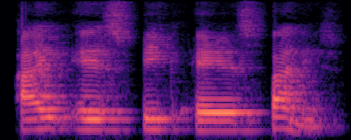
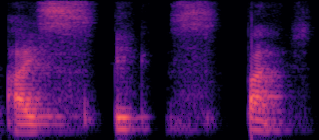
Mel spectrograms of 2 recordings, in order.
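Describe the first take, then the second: First: I speak Spanish with an extra E before speak, slowly; the wrong Spanish-style espeak; wrong added E. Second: I speak Spanish with speak starting straight on S, slowly and softer; the right way, no E before speak; correct S cluster. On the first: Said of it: "pues eso está mal". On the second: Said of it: "debería ser". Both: Shown as a demonstration.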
